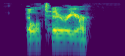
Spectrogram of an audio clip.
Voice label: "ulterior", English; adjectives

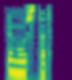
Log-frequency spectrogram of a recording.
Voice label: "gemustert", German; adjectives

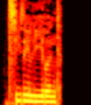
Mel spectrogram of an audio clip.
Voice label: "ziselierend", German; adjectives

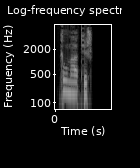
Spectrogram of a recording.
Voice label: "chromatisch", German; adjectives

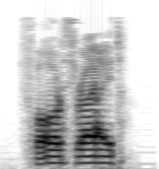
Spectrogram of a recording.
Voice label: "forthright", English; adjectives

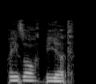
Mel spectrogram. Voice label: "resorbiert", German; adjectives

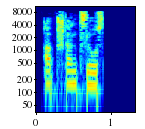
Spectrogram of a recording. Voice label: "abstandslos", German; adjectives

